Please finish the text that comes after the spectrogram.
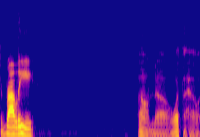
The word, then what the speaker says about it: Raleigh: at raleigh and it's rally oh no what the hell it isn't two words of course it's one word raleigh rally he's saying it's rally rally not rowley i'm not saying rolly rolly but this person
